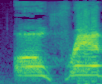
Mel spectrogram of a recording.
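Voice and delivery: high, loud, joyful, delighted shout.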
